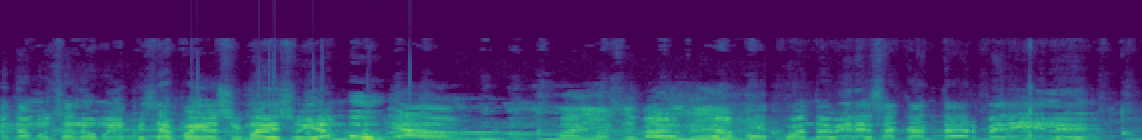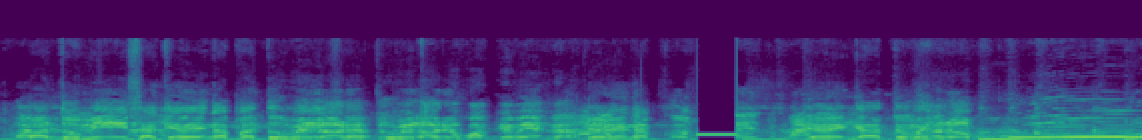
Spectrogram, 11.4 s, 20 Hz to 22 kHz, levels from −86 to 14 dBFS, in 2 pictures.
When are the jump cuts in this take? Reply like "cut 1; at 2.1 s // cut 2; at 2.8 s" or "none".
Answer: none

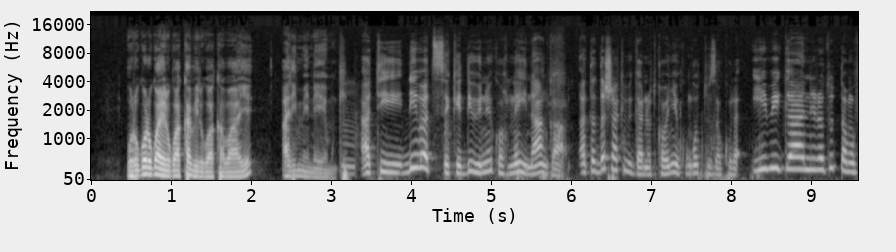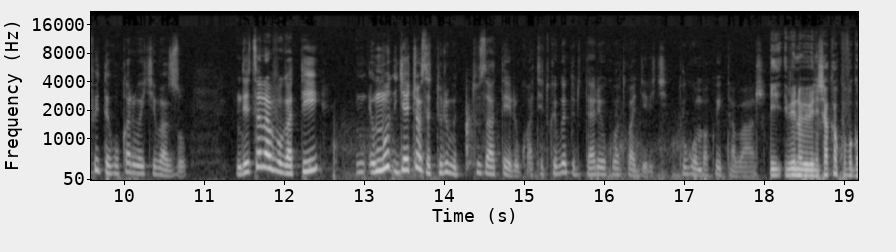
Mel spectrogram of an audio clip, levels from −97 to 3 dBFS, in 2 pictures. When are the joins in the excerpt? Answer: cut 1; at 3.3 s // cut 2; at 18.1 s

